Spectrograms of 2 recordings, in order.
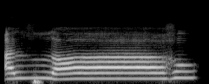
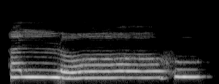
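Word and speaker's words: الله: So as you can see, the alif has a fatha. So when you say this word, you would say it with a thick and heavy sound. So you would say Allahu. Allahu.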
